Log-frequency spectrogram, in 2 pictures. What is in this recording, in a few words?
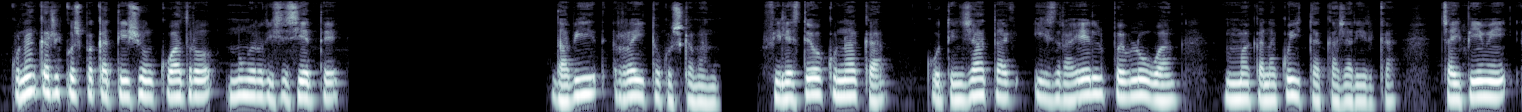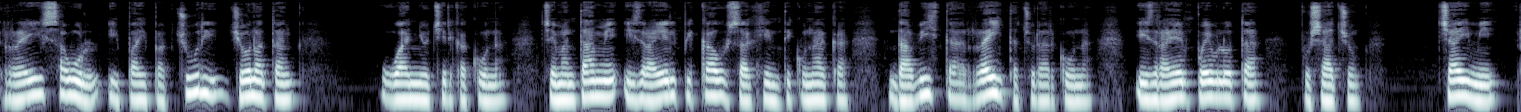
servants of god quichua chimborazo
